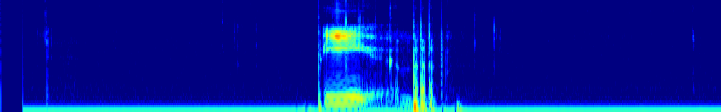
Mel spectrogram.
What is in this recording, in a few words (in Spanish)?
"camino", Ch'orti'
